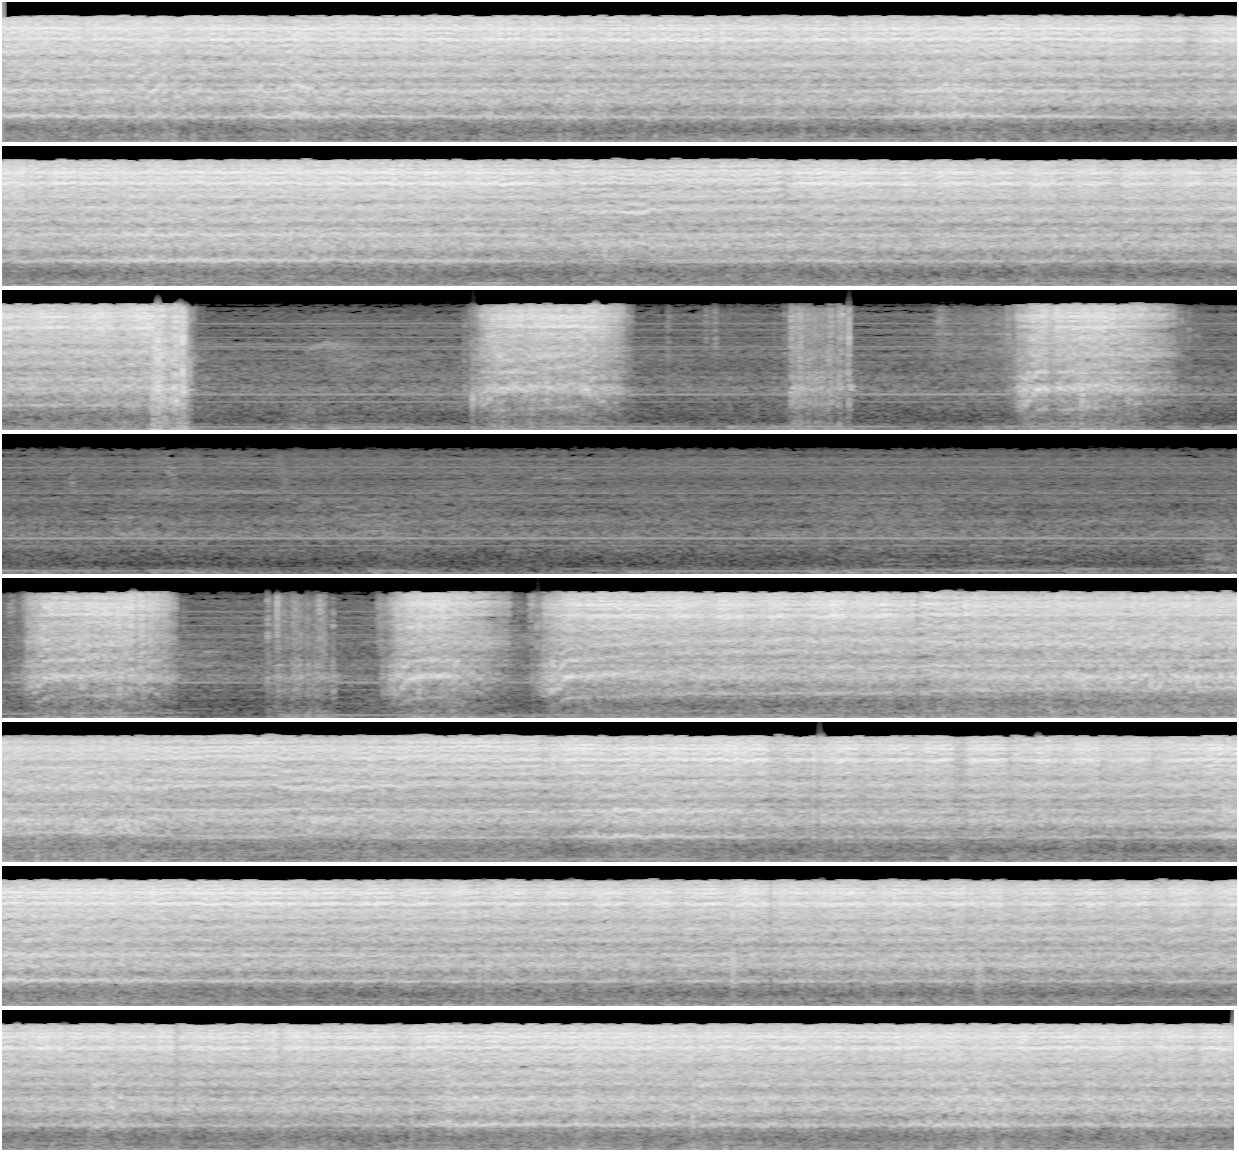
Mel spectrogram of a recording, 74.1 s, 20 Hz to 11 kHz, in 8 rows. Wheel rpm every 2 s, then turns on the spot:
160, 160, 160, 160, 160, 160, 160, 160, 160, 160, 30, 50, 10, 50, 0, 0, 0, 0, 20, 30, 60, 150, 160, 160, 160, 160, 160, 160, 160, 160, 160, 160, 160, 160, 160, 160, 160.
24-26 38-40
